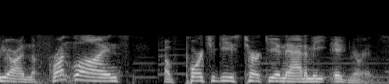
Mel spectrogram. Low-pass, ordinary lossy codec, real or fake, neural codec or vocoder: 7.2 kHz; AAC, 16 kbps; real; none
